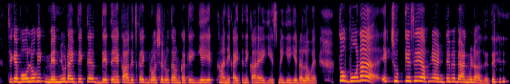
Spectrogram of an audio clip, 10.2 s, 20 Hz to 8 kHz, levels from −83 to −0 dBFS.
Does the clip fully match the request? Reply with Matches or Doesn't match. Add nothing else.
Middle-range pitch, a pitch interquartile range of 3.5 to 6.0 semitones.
Doesn't match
